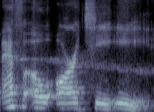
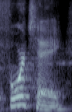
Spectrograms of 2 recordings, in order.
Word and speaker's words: forte: There still is a word called Forte, and most people pronounce it forte, right. But the actual pronunciation is fort.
